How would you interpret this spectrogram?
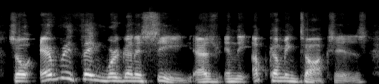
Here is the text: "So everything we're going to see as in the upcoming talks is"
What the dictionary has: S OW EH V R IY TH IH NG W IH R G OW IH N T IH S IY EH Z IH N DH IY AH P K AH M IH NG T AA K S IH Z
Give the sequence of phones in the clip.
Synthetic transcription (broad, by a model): S OW EH V R IY TH IH NG W IH R G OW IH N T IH S IY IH Z IH N DH IY AH P K AH M IH NG T AA K S IH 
